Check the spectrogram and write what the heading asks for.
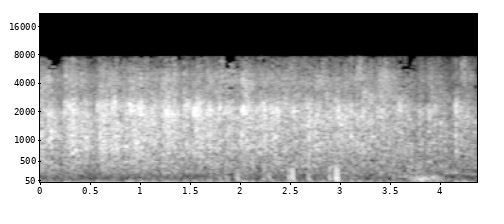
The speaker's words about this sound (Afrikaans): Kom ons klap vir die Here, amen.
